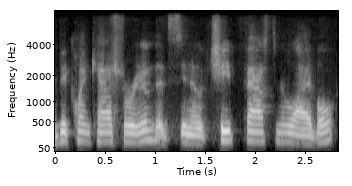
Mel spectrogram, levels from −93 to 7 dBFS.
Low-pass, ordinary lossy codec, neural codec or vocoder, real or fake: 7.2 kHz; AAC, 48 kbps; codec, 16 kHz, 1.1 kbps, Voila-Tokenizer; fake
